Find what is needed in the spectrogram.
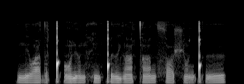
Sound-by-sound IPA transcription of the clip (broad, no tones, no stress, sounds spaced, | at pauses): n e w i dˤ y ǃʼ ɔ̃ ɾʲ ɔ n x ĩ ǃ ø lʲ ɛ̃ tˤ ɐ̃ n sˤ ø ʃ ɔ̃ ǃʼ ø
